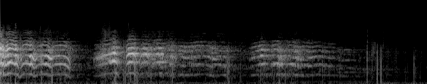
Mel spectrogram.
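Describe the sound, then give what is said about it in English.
Caged circus big cats snarling and yowling in three drawn-out, wavering bursts, loud, fading toward the end with a few short sharp knocks. “Besides, he sleeps near them, and he's armed to the teeth, and you nor nobody else could let those cats loose.”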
